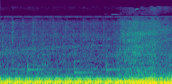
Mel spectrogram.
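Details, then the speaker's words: Car while driving: loud engine with a choppy, uneven low beat that stumbles as revs change and throws bangs; a hard misfire, cause unknown. "I don't know if you can hear it and it does these mad Dell bangs which sound really cool but they're not really what you want"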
